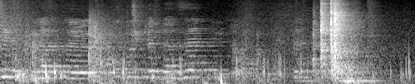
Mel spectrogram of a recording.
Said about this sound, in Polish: Dobrze, idziemy, zamkniemy drzwi.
